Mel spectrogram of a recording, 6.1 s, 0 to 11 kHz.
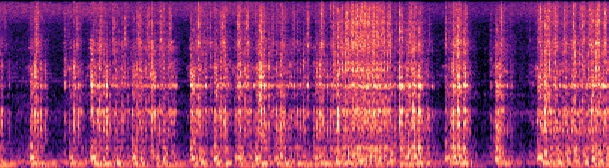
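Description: Consew 226 industrial walking-foot sewing machine stitching through vinyl upholstery: the steady hum of its clutch motor under a fast, even clatter of needle and feed strokes. The machine is being test-sewn right after a hook replacement to check the hook timing.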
